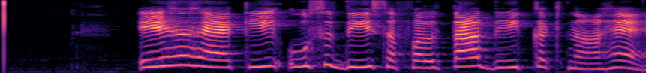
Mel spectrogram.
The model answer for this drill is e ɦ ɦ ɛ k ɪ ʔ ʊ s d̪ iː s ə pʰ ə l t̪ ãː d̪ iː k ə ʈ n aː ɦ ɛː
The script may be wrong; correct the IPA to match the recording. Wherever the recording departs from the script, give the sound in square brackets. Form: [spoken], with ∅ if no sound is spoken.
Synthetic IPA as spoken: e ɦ ɦ [ɛː] k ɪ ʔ ʊ s d̪ iː s ə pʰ ə l t̪ [aː] d̪ iː k ə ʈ n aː ɦ ɛː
